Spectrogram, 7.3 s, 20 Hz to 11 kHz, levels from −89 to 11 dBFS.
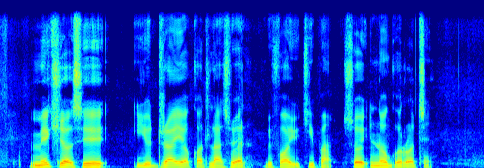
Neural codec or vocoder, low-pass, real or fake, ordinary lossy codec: none; 9.9 kHz; real; none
